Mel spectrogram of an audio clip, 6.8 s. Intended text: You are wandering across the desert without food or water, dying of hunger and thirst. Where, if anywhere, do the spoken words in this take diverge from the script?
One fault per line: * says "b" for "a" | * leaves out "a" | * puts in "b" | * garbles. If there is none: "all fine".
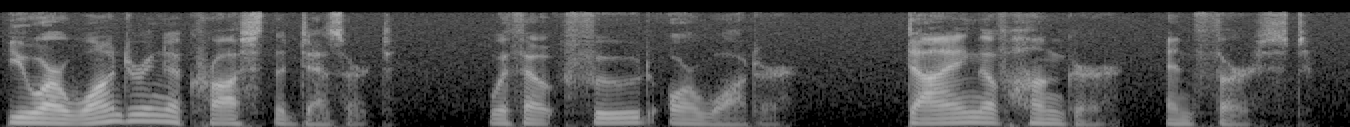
all fine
